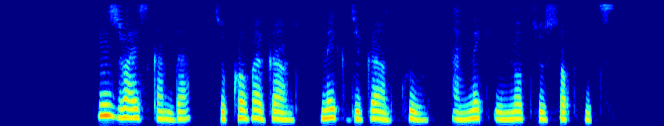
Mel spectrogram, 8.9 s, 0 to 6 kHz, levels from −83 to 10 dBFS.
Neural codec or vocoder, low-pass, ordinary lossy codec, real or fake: codec, 16 kHz in and 24 kHz out, 1 kbps, XY-Tokenizer; 5.4 kHz; MP3, 24 kbps; fake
